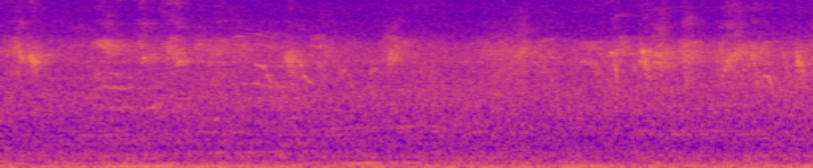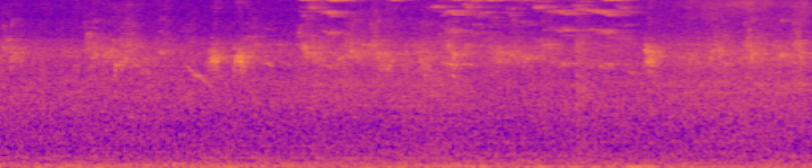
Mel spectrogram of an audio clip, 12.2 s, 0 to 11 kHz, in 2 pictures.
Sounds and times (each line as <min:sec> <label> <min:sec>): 0:00.2 Traffic sound 0:12.1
